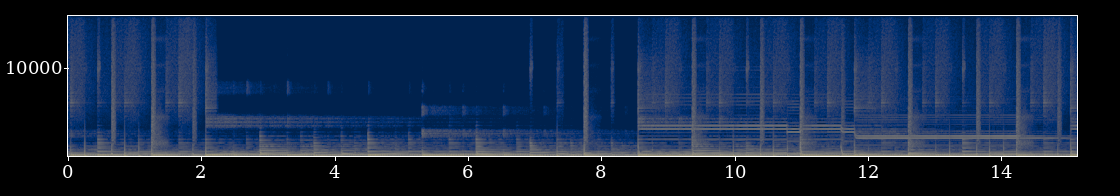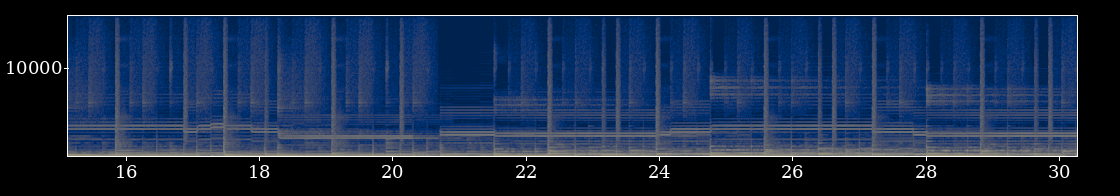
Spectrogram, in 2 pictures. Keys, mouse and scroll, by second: 1.1 shift+s, 2.6 shift+s, 3.8 shift+s, 5.2 shift+s, 9.0 shift+s, 10.5 shift+s, 11.7 shift+s, 17.2 shift+s, 18.6 shift+s, 20.2 shift+s, 22.1 shift+s, 24.2 shift+s, 25.4 shift+s, 27.2 shift+s, 28.8 shift+s.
